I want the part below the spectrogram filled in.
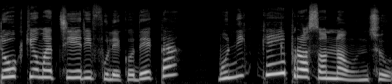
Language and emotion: Nepali, happy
